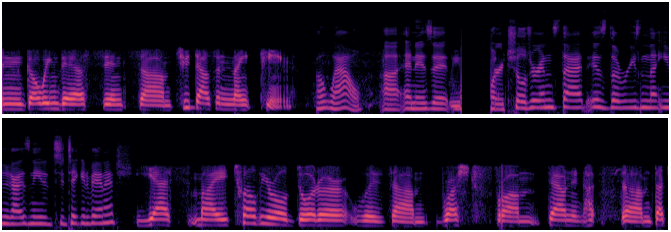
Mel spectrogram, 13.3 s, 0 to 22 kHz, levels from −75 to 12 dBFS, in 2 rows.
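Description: At 4.59 s the audio mutes abruptly and stays silent until 4.94 s, a digital broadcast dropout. The receiver stopped getting frames that passed their checks, consistent with several lost frames, and muted until clean data resumed. The programme returns further along, with that portion gone.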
